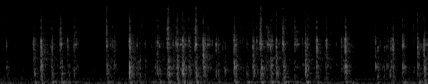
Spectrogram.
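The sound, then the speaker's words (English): Typing on a computer keyboard: many rapid, faint keystrokes clatter in quick bursts, with a few brief pauses. “Whoop, if I can type right.”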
